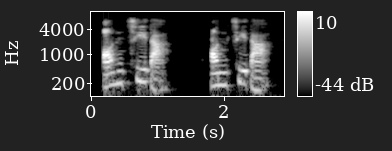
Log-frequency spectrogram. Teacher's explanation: And this one is when 히읗 comes after the final consonant 니은 지읒. 니은 지읒 combines with 히읗. It is pronounced as 치 sound.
